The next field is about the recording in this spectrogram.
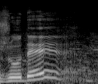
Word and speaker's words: Jude: And I'm here reporting from the London Film Festival, the 60th edition, with Radu Jude, the Romanian director of one of the best films of the festival this year, Scarred Heart. – I'm Radu Jude, or Jude, if you want the British pronunciation, and I'm a Romanian filmmaker, and I'm in London for the third time.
